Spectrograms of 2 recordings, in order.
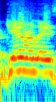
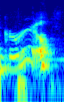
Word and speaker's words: Garrelay: Yes, well, there are other Garrelays out there. You said pronounce them Grail. No, we pronounce them Garrelay in Baldur's Gate.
